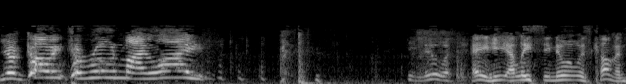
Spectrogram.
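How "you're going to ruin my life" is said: high, slow mock scream. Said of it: "screams out".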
